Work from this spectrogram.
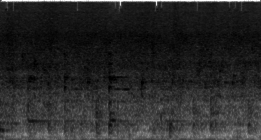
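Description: A fish head fries in a pan with continuous loud sizzling, while a utensil scrapes and stirs with a few distinct clinks over the hiss.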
